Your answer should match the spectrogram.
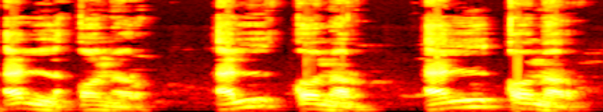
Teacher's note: you pronounce the lam out and clearly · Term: al-lam al-qamariyah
